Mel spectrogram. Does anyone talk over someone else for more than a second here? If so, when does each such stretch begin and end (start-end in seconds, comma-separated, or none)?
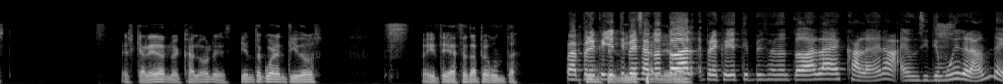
5.8-7.0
